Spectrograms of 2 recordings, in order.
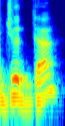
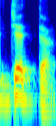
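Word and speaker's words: جدة: good so what is juda juda is actually JDA the one that we the city in the Saudi it is actual pronunciation is Juda but I think we say jda more often.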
